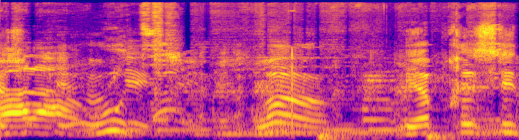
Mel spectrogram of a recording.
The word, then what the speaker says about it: Łódź: Łódź. Ah, Łódź. Voilà. Pas bien la prononciation. Voilà, Łódź.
